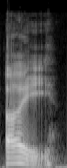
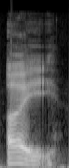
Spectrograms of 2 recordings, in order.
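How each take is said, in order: No difference in how they are said.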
